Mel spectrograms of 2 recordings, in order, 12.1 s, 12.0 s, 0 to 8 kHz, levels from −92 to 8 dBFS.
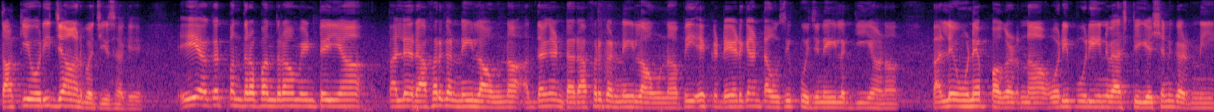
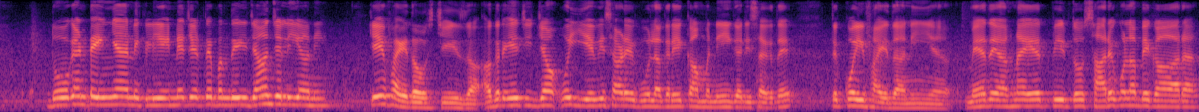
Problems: constant background noise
